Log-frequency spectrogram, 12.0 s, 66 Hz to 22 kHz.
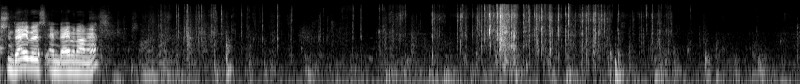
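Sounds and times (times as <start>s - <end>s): foil wrapper tearing and crinkling: 2.5s - 10.2s.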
